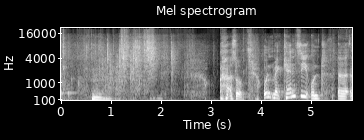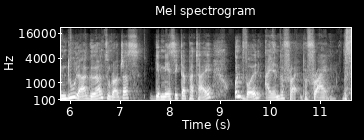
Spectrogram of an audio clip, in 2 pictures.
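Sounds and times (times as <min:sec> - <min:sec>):
paper page turning: 0:00.0 - 0:04.7
speech: 0:00.6 - 0:01.1, 0:03.3 - 0:11.6.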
